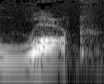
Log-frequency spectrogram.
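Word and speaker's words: Rauch: And that's Joe Rock. I believe that's how he pronounces it or how he pronounced it.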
